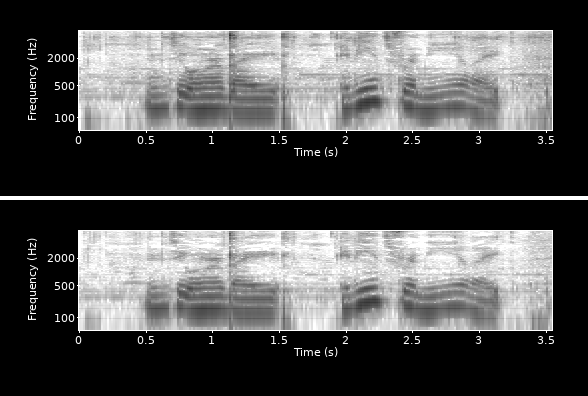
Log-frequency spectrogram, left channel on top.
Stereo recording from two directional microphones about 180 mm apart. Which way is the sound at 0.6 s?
35° left (ahead or behind).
